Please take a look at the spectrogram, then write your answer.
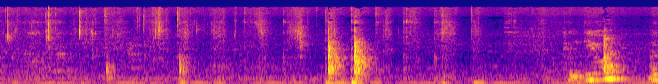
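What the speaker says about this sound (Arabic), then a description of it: "نخلطوها مزيان" Ingredients and spices being mixed together in a bowl, with soft scraping and clinking of a utensil against the bowl in uneven strokes, fairly close, with a steady low hum in the background.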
